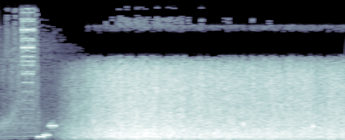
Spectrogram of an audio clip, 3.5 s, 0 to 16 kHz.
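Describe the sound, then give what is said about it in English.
The swollen Passaic River in northern New Jersey, cresting 24 feet above normal after Hurricane Irene, rushes in a dense, steady roar. A few short electronic tones sound just before the roar rises. “That's the sound of the swollen Passaic River. It crested 24 feet above normal yesterday and swamped nearby towns in Wallington and Paterson.”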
